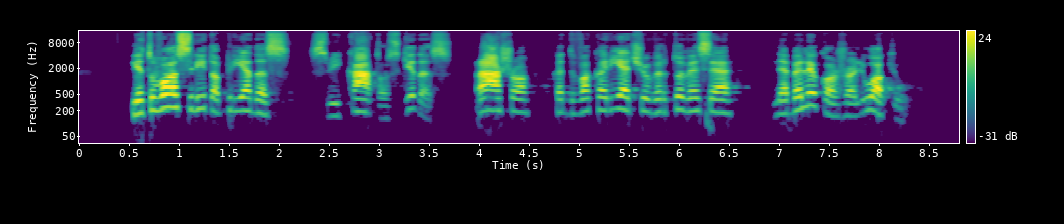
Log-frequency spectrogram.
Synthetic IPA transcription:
lʲiɛt̪ʊʋoːsɾʲiːt̪oːpʲɾʲiɛd̪ɐs | sːʲʋʲɛɪkɑːt̪oːsɡʲɪd̪ɐs | ɾʔɑːʃoː | kɐt̪ʋɐkɐɾʲiɛt͡ʃʲuʋʲɪɾt̪ʊʋʲeːsʲɛ | nʲɛbʲɛlʲɪkoːʒɐlʲuɔkʲṵː

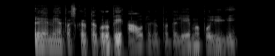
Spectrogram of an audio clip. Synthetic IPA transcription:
pʲɾʲɪjɛmʲeːjɛpɐskɐɾt̪ɐɡɾʊpʲeːʔɑˑʊt̪ɔɾʲʊpɐd̪ɐlʲeːjɪmɐpoːlʲiːɡʲɛɪ

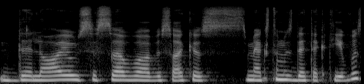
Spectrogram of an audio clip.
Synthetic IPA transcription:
d̪ʲelʲoːjɛʊsʲɪsɑːʋoːʋʲɪsoːkʲʊs | mʲeːksʲt̪ʲɪmʊs̬d̪ʲɛt̪ʲɛkt̪ʲiːʋʊs

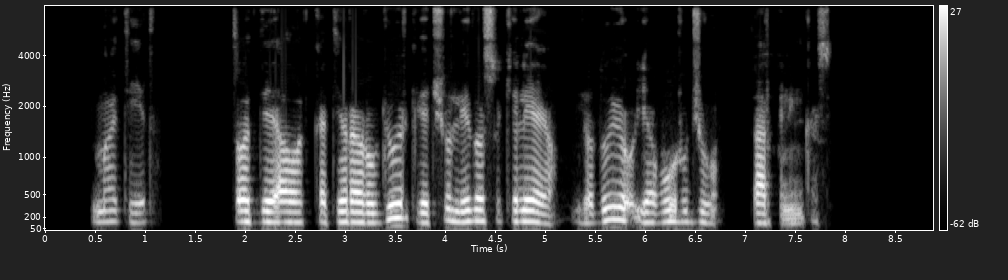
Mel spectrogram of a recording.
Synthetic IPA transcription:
mɐt̪ʲiːt̪ | t̪oːd̪ʲeːlˠkɐt̪iːɾɐɾʊɡʲuːɪɾkʋʲiɛt͡ʃʲuːlʲiɡoːsʊkʲɛlʲeːjo̰ː | jud̪ʊjuːjɛʋṵːɾʊd͡ʒʲuː | t̪ɑˑɾʲpʲɪnʲɪ̰ŋkɐs

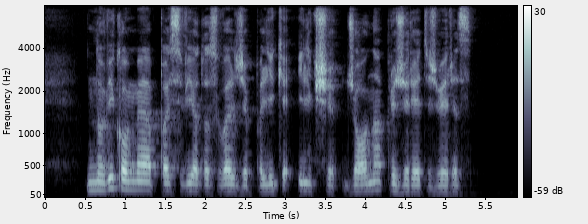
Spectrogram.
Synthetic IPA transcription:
nʊʋʲiːkoːmʲɛpɐsʲʋʲiɛt̪oːsʋɐlʲˑd͡ʒʲɛpɐlʲɪkʲɛɪlʲkʃʲɪd͡ʒoːnɑpʲɾʲɪʒʲʊɾʲeːt̪ʲɪʒʲʋʲeːɾʲɪs

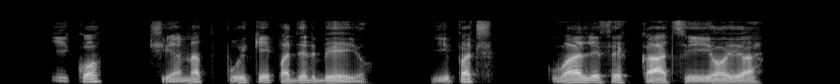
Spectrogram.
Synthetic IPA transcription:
iko | ʃiḛnɐt̪pujkʲepɐd̪eɾbeːjo̰ | ipɐt͡ʃʰ | kʋalifikaːt͡sijoja

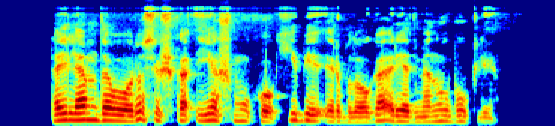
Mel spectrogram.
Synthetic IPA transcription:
t̪ɐɪlʲɛmd̪ɐʋoːɾʊsʲɪʃkɑʔiɛʃmuːkoːkʲiːbʲeːʔɪɾblˠoːɡɐɾʲiɛd̪ʲmʲɛnuːbuːklʲiː

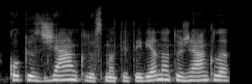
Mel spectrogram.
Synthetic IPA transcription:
koːkʲʊsʒʲɛŋklʲˠʊsmɐt̪ɐɪt̪ɐɪʋʲiɛnɐt̪uːʒʲɛŋklˠɐ

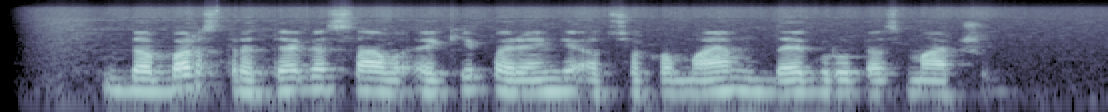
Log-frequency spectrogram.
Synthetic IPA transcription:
d̪ɐbɐɾst̪ɾɐt̪ʲɛɡɐsɑːʋoːʔɛkʲɪpɐɾʲɛŋʲɡʲeːʔɐt̪sɐkomɑːjɛmd̪ɛɡɾʊpʲeːsmɑːt͡ʃʊ

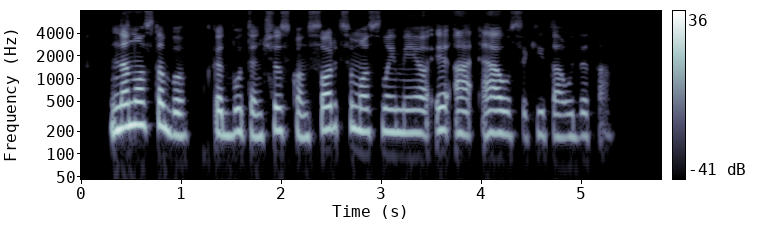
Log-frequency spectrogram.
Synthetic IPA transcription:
nʲɛnuɔst̪ɐbʊ | kɐt̪̚buːt̪ʲɛnt̪ʃʲɪskɔnsɔɾʲt̪sʲɪjʊmɐslˠɐɪmʲeːjoːʔɪʔɑʔɛʊsɐkʲiːt̪ɐɐʊd̪ʲɪt̪ɑː

